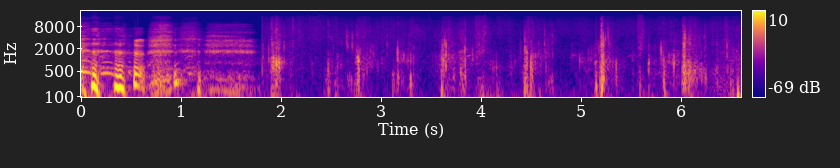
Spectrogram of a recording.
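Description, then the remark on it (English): Footsteps crunch along a hiking trail up a mountain in a steady walking rhythm, fairly clear, following a brief vocal sound at the start. “How are you doing on this hike?”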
